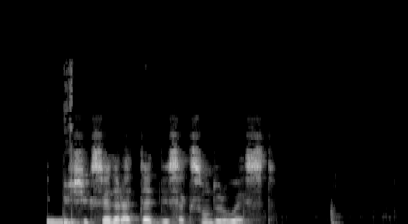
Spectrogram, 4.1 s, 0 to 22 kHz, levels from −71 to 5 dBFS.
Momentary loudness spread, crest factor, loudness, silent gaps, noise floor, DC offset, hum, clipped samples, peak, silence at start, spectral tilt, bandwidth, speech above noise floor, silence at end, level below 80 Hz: 9 LU; 18 dB; -18 LUFS; none; -74 dBFS; under 0.1%; none; under 0.1%; -2 dBFS; 0.45 s; -3 dB/octave; 16.5 kHz; 56 dB; 0.75 s; -60 dBFS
